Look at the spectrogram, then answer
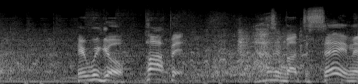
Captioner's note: audience laughs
